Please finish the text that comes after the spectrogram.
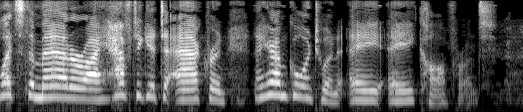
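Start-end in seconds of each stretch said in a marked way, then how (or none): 0.0-2.3 frantic, loud, high, demanding outburst. Retelling her own outburst at a ticket agent: imitating her own ballistic fit. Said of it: "I'm having this ballistic fit".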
